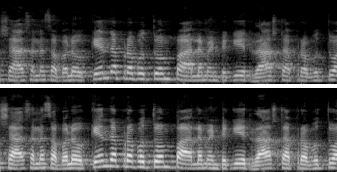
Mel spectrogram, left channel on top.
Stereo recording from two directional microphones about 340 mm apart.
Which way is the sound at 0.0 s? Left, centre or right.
Centre.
